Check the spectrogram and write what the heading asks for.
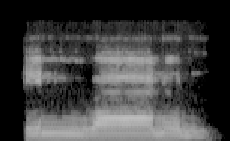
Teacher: Nah, Dibaca Idhar ya. nah, pada kata qinwanun itu tidak boleh dibaca idgham bi gunnah, walaupun secara pengertiannya itu bisa masuk daripada pengertian idgham bi gunnah.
